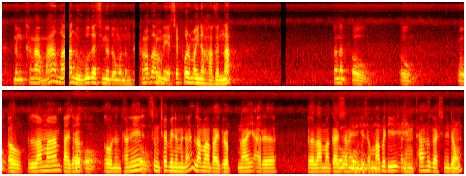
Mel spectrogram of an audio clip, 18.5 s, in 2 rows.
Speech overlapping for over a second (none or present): present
